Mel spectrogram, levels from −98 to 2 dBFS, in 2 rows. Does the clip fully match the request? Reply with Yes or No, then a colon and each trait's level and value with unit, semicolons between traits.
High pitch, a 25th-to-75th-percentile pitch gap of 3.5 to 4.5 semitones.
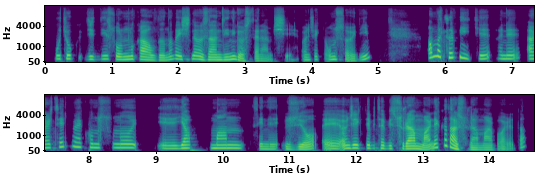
No: high, 195 Hz; average, 5.3 semitones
